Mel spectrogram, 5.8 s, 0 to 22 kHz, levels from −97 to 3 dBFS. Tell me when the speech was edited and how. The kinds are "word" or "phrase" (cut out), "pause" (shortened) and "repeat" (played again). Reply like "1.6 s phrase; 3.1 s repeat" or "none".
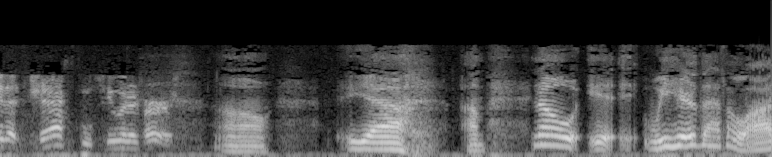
1.0 s word; 4.0 s word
